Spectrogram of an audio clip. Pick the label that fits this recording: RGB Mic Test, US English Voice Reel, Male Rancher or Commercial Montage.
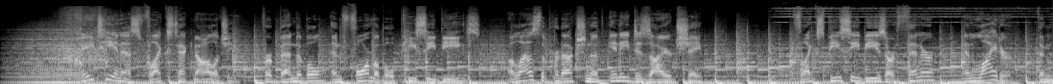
US English Voice Reel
